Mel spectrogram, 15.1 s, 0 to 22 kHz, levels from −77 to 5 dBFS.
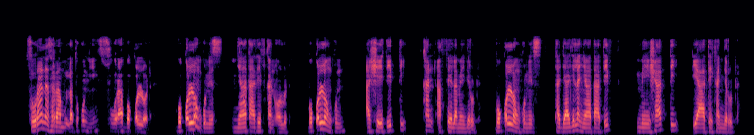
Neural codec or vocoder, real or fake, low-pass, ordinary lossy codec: none; real; 7.2 kHz; AAC, 48 kbps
